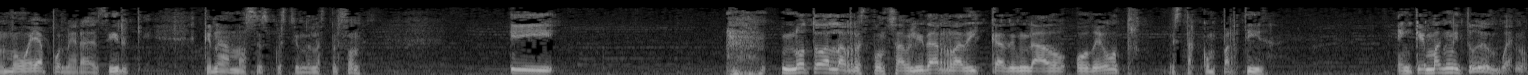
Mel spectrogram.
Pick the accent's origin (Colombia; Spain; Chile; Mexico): Mexico; Creando enemigos para combatirlos y unirnos como mexicanos.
